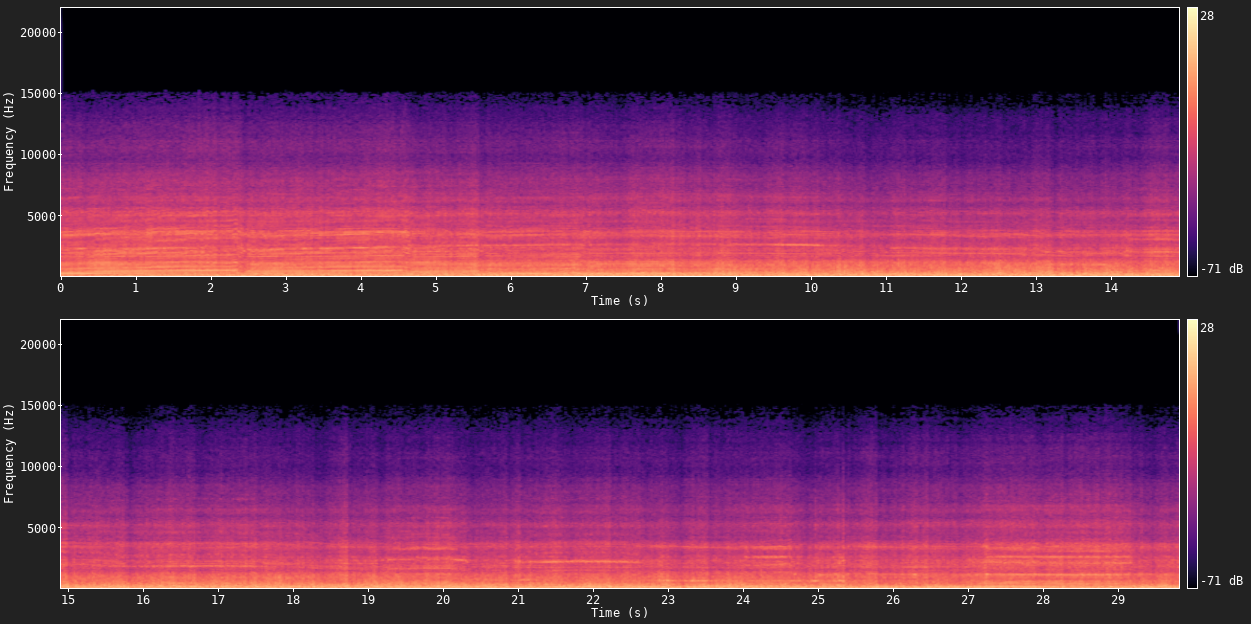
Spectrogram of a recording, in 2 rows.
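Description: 2009 Yamaha R1's crossplane inline-four engine at high revs. In the first few seconds it pulls hard through the gears, its pitch climbing and then dropping back at each upshift. It then runs at speed under a dense rushing noise of wind over the tank-mounted microphone, and its tones come through clearly again near the end.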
